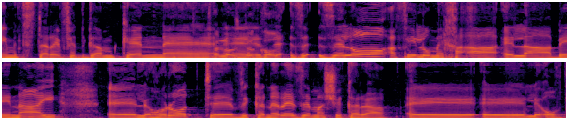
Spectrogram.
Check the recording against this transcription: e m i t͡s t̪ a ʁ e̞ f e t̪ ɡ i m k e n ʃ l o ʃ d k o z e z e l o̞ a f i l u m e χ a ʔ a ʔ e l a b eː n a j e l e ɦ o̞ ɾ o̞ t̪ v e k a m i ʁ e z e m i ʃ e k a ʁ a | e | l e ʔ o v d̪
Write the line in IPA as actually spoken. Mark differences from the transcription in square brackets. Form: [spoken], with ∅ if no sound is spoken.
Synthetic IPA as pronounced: [i] m i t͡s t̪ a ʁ e̞ f e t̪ ɡ [a] m k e n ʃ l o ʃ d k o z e z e l o̞ a f i l u m e χ a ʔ a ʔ e l a b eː n a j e l e ɦ o̞ ɾ o̞ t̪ v e k a [n] i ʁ e z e m [a] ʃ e k a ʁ a | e | l e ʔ o v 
